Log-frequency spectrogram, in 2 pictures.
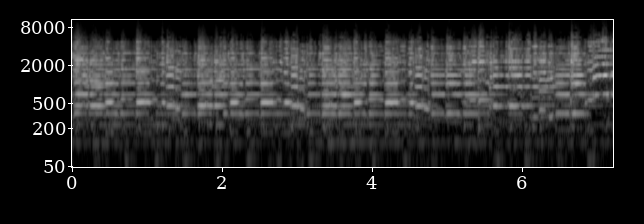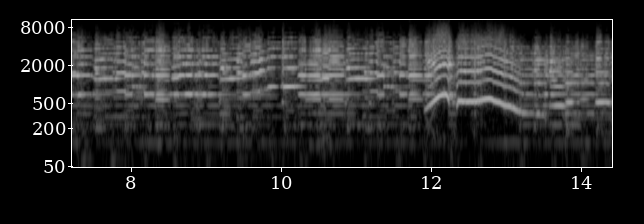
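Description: Old-time fiddle tune played on a solo fiddle with guitar accompaniment, in a field recording: a steady run of fiddle notes, with a sliding note that rises and falls near the end.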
